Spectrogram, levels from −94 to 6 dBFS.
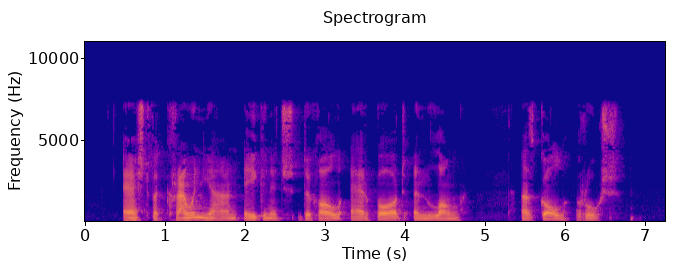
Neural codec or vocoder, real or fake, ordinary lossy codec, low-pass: none; real; MP3, 96 kbps; 7.2 kHz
